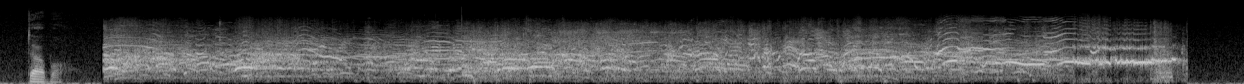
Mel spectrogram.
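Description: A crowd of men and women screams and shouts in panic nearby.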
